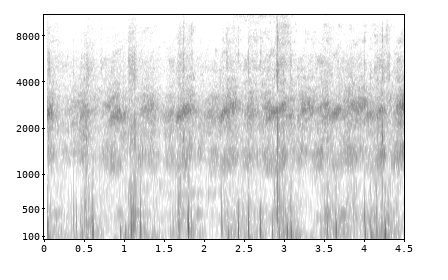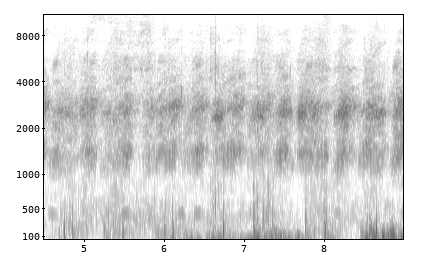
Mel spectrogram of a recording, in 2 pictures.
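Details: Frogs in a rice paddy: a dense chorus of rasping croaks in the upper range, with many overlapping callers and irregular low thumping clicks throughout.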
